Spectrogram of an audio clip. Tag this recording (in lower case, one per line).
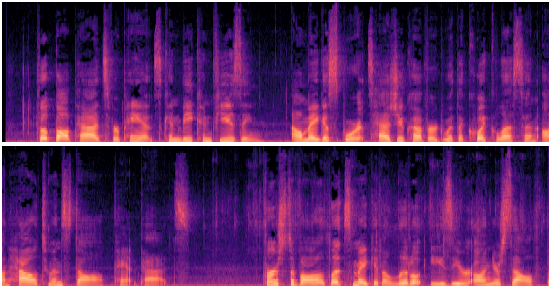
speech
